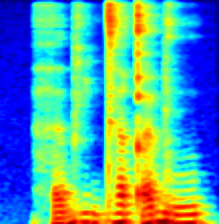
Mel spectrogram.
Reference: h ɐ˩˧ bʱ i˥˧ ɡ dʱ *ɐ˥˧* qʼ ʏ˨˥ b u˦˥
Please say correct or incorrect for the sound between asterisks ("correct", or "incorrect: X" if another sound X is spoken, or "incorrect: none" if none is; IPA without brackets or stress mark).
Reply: correct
